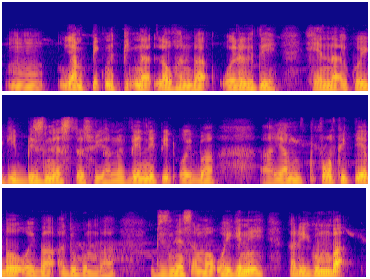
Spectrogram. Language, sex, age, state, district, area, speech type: Manipuri, male, 30-45, Manipur, Chandel, rural, spontaneous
